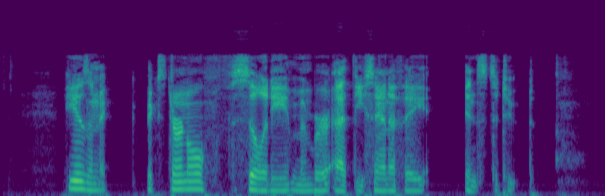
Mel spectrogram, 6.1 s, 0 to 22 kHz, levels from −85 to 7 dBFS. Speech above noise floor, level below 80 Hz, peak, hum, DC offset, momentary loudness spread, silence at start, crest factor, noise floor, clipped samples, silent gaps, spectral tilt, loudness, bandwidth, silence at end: 38 dB; -54 dBFS; -2 dBFS; none; under 0.1%; 12 LU; 0.65 s; 24 dB; -63 dBFS; under 0.1%; none; -3.5 dB/octave; -24 LUFS; 7.4 kHz; 0.7 s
